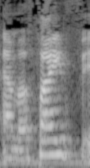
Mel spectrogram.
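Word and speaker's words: Emma Fyffe: It's spelled EMMAFYFFE. That is all F's as in Fred. No S's as in snake. If you're listening, F and S tend to sound the same.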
